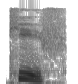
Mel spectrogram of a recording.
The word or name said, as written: Keef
